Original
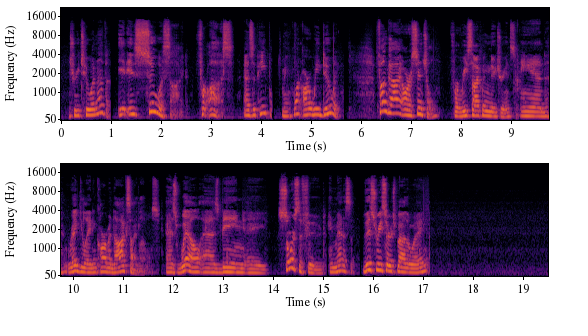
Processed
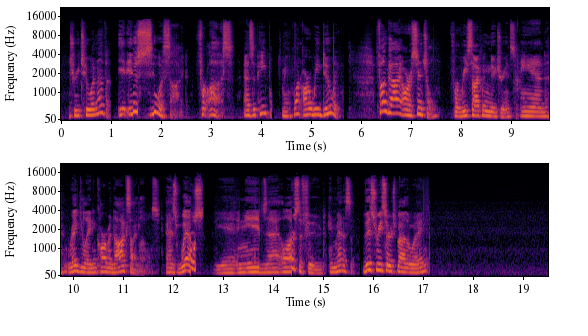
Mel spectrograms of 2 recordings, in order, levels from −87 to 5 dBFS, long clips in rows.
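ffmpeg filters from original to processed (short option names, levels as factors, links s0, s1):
-filter_complex "[0:a]asplit=5[s0][s1][s2][s3][s4];[s0]atrim=end=1.442[s5];[s1]atrim=start=1.438:end=1.862,asetpts=PTS-STARTPTS,areverse[s6];[s2]atrim=start=1.858:end=12.352[s7];[s3]atrim=start=12.348:end=14.372,asetpts=PTS-STARTPTS,areverse[s8];[s4]atrim=start=14.368[s9];[s5][s6]acrossfade=d=0.004:c1=hsin:c2=hsin[s10];[s10][s7]acrossfade=d=0.004:c1=hsin:c2=hsin[s11];[s11][s8]acrossfade=d=0.004:c1=hsin:c2=hsin[s12];[s12][s9]acrossfade=d=0.004:c1=hsin:c2=hsin"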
